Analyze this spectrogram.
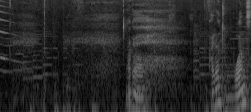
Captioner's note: sighing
